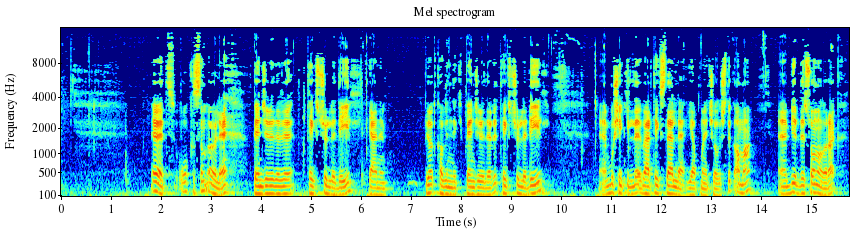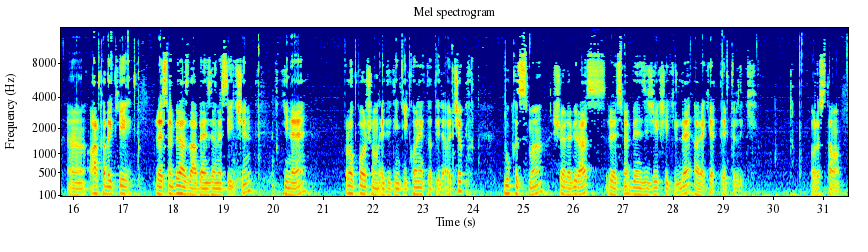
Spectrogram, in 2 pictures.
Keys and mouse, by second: 0.6 KP_3, 4.8 n, 5.4 click, 8.2 KP_3, 10.3 Tab, 11.2 middle click, 14.9-16.5 drag, 16.5 middle click, 16.9-17.9 middle drag, 17.9 KP_3, 21.6-23.6 drag, 23.6 middle click, 24.7 g, 29.3 middle click, 30.0 Tab, 30.2 middle click.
